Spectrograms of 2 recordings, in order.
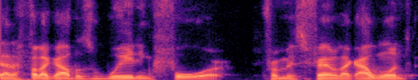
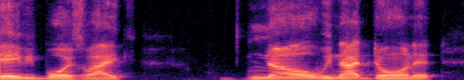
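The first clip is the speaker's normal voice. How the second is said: usual speaking voice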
